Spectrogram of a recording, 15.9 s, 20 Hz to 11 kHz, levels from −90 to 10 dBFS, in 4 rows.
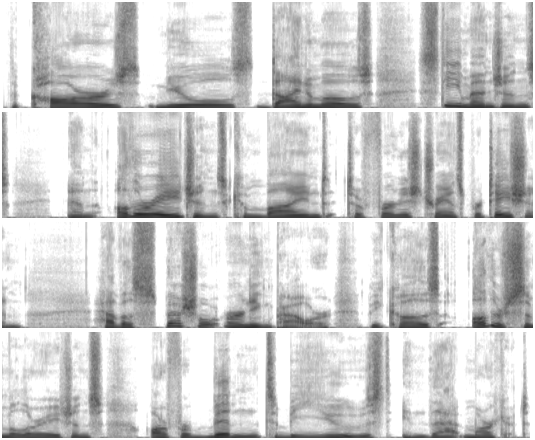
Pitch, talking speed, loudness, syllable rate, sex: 165 Hz, 115 wpm, -18 LUFS, 4.2 syllables/s, male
